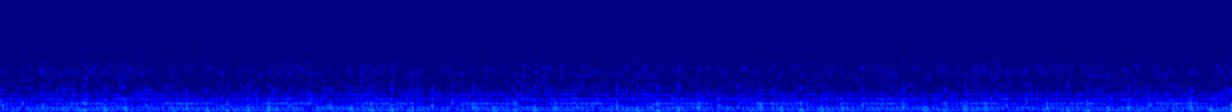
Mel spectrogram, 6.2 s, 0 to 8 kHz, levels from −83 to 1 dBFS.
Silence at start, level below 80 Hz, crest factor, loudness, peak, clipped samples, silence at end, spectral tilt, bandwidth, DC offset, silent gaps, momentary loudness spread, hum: 0 s; -70 dBFS; 14 dB; -65 LUFS; -48 dBFS; under 0.1%; 0 s; -5 dB/octave; 8 kHz; under 0.1%; none; 1 LU; 60 Hz at -65 dBFS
